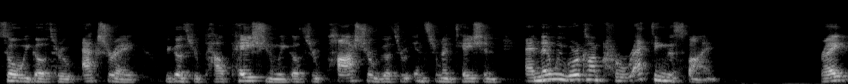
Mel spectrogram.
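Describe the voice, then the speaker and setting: Lively in intonation, a man's somewhat breathy voice sits at a fairly high pitch. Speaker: chiropractor. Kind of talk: health workshop talk. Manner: fast.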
